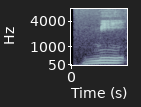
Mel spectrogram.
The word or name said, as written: MI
